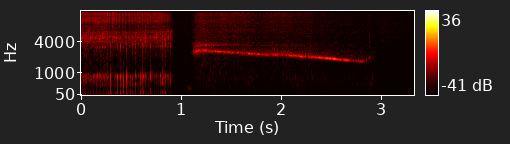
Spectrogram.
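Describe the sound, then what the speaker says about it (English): Cartoonish video game snore with a single long whistling tone that slowly glides downward, heard alone after a brief burst of louder game sound. "Does anybody really snore like that?"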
